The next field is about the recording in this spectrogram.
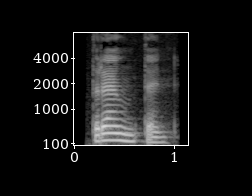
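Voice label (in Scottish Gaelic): "drannd eun", Scottish Gaelic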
